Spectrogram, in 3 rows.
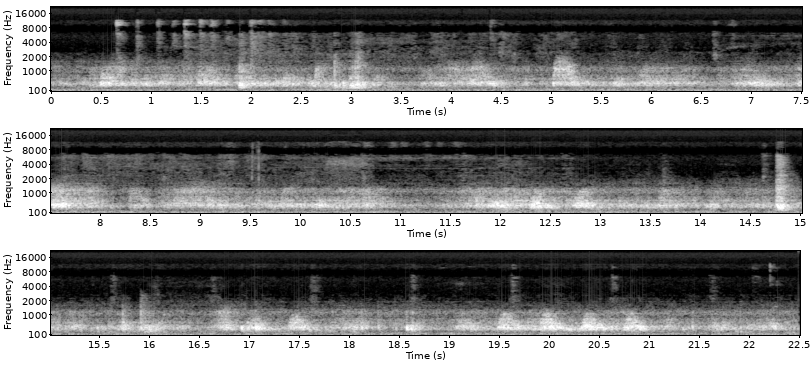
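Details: Fetal heartbeat on Doppler at 18 weeks pregnant during a birth-center ultrasound visit: rhythmic, fast whooshing pulses from the Doppler probe.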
